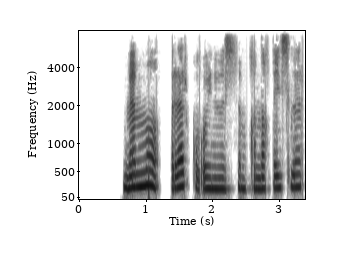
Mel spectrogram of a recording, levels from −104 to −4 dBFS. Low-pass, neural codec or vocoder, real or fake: 7.2 kHz; none; real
